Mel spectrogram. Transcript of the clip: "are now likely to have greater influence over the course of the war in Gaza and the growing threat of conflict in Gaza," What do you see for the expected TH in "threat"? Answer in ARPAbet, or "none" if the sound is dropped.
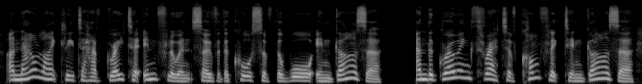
TH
